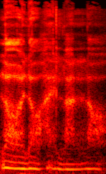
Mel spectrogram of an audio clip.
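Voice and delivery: low, frightened whisper of the prayer. Acted. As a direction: breathe the words in terror. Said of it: "زمزمه کرد".

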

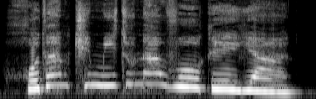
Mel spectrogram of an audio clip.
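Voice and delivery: high, loud indignant retort; indignant owl. A narrator's reading. (جواب بلند و آزردهٔ جغد)

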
